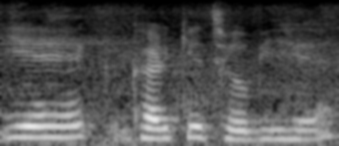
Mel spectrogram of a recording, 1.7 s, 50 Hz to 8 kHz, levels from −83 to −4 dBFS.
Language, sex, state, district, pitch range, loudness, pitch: Hindi, female, Tripura, West Tripura, 190-225 Hz, -18 LUFS, 210 Hz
